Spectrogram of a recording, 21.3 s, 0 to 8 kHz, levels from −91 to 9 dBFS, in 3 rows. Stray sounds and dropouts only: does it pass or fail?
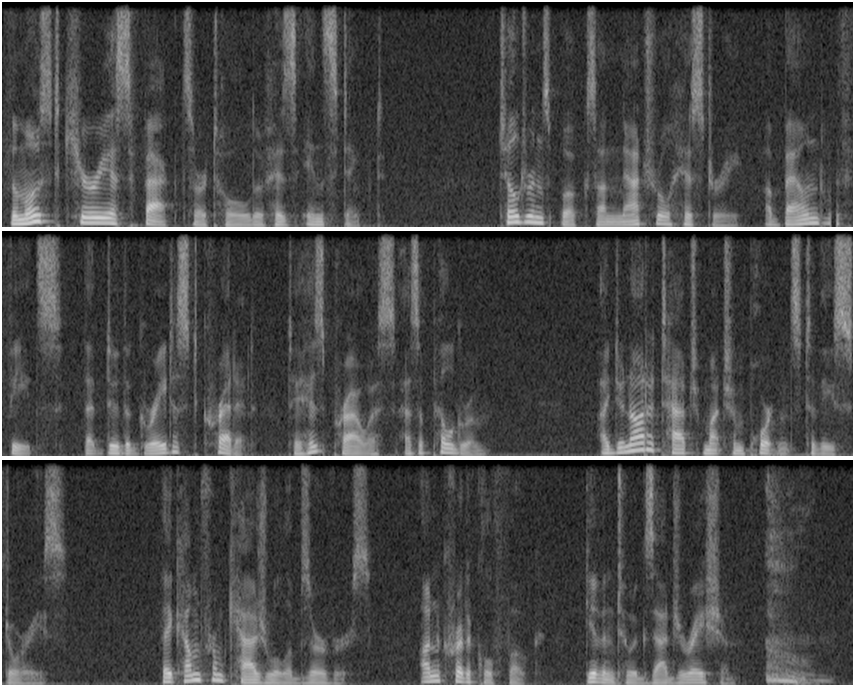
fail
